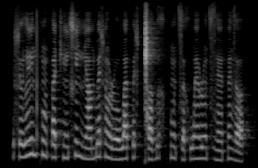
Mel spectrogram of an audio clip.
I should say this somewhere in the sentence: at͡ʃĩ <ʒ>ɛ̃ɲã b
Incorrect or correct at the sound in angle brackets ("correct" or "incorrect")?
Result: incorrect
